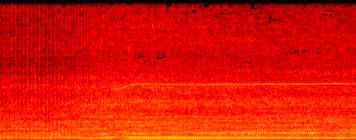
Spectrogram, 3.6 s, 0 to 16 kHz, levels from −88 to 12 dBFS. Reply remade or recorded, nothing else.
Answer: recorded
